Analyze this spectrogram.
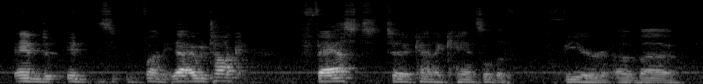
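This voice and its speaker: In a room with audible echo and noticeable background noise, a man speaks at a medium pitch and a very slow pace, with ordinary pitch variation and long, frequent pauses. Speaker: comedian. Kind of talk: casual chat.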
